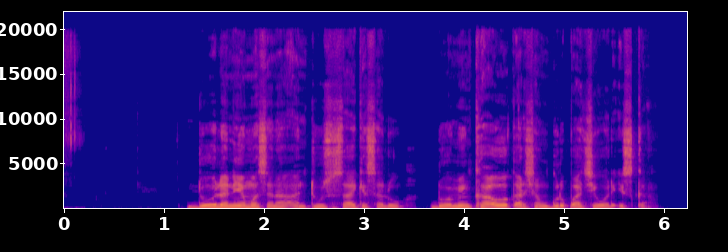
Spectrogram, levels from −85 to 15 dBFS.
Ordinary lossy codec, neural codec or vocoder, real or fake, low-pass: none; vocoder, 48 kHz, 128 mel bands, Vocos; fake; none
